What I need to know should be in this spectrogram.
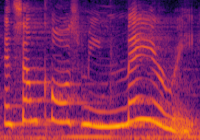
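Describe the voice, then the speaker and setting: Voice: extremely high pitch, slow pace, a little mellow. An actor playing an evasive young runaway boy with a folksy American Southern accent in a live radio drama. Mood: nervous, evasive. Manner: folksy, rustic dialect. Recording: echoey hall, music behind.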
